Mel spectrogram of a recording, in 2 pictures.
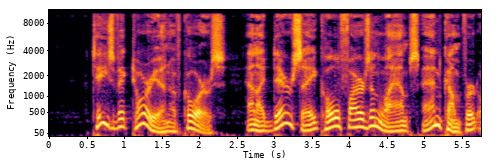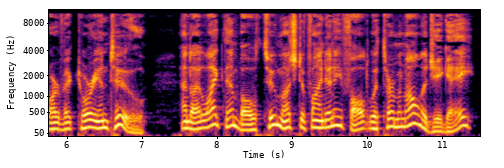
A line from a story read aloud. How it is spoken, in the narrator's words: Sylvia said cheerfully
